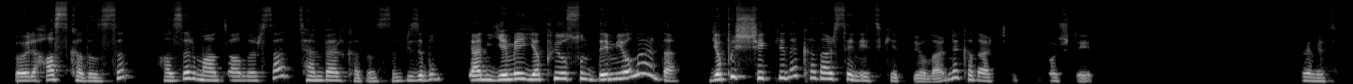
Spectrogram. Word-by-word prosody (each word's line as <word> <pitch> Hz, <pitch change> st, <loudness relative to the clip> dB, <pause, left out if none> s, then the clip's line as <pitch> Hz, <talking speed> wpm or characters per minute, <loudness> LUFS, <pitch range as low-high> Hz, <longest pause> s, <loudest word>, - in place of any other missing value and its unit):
böyle, 180 Hz, +1 st, +4 dB
has 220 Hz, +3 st, -1 dB
kadınsın, 175 Hz, -, -4 dB, 0.2 s
hazır 180 Hz, +11 st, 0 dB
mantı 195 Hz, -5 st, -2 dB
alırsan 185 Hz, -, -4 dB
tembel 190 Hz, -2 st, -1 dB
kadınsın. 150 Hz, +2 st, -10 dB
Bize 200 Hz, +3 st, -1 dB
bu 240 Hz, +1 st, -6 dB, 0.2 s
yani, 215 Hz, 0 st, +3 dB
yemeği 240 Hz, +1 st, +7 dB
yapıyorsun 260 Hz, 0 st, +2 dB
demiyorlar 285 Hz, -, +4 dB
da 165 Hz, -2 st, -3 dB, 0.3 s
yapış 340 Hz, -, +4 dB
şekline 300 Hz, +6 st, -1 dB
kadar 280 Hz, -3 st, +1 dB
seni 245 Hz, -6 st, -1 dB
etiketliyorlar. 145 Hz, -, -6 dB
Ne 315 Hz, -, -2 dB
kadar 190 Hz, -, -3 dB
çirkin, -, -, -28 dB, 0.3 s
hoş 165 Hz, -1 st, -10 dB
değil. -, -, -8 dB, 2.1 s
Evet. 155 Hz, -3 st, -5 dB
210 Hz, 115 wpm, -24 LUFS, 175-265 Hz, 2.1 s, yemeği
